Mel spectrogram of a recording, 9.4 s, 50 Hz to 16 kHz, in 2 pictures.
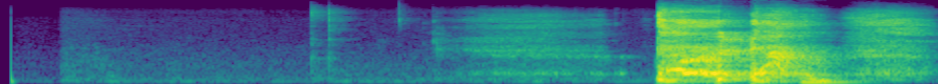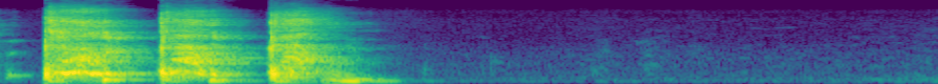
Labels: {"expert_labels": [{"quality": "good", "cough_type": "dry", "dyspnea": false, "wheezing": false, "stridor": false, "choking": false, "congestion": false, "nothing": true, "diagnosis": "upper respiratory tract infection", "severity": "mild"}], "age": 40, "gender": "male", "respiratory_condition": true, "fever_muscle_pain": false, "status": "symptomatic"}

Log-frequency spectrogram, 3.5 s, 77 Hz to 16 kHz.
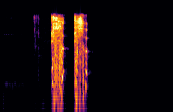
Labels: {"expert_labels": [{"quality": "good", "cough_type": "wet", "dyspnea": false, "wheezing": false, "stridor": false, "choking": false, "congestion": false, "nothing": true, "diagnosis": "upper respiratory tract infection", "severity": "mild"}], "age": 35, "gender": "female", "respiratory_condition": false, "fever_muscle_pain": false, "status": "symptomatic"}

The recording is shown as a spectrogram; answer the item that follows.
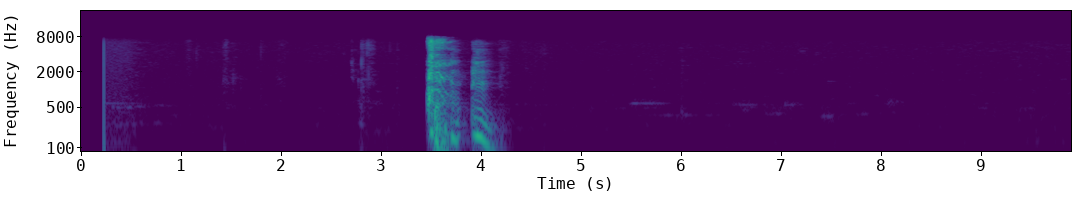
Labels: {"expert_labels": [{"quality": "good", "cough_type": "dry", "dyspnea": false, "wheezing": false, "stridor": false, "choking": false, "congestion": false, "nothing": true, "diagnosis": "healthy cough", "severity": "pseudocough/healthy cough"}], "age": 48, "gender": "female", "respiratory_condition": false, "fever_muscle_pain": false, "status": "COVID-19"}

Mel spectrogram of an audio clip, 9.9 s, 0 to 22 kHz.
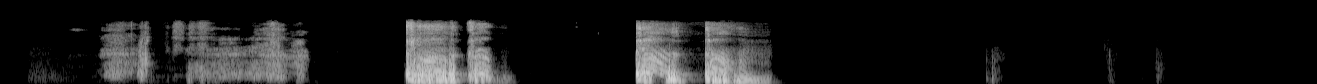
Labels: {"expert_labels": [{"quality": "good", "cough_type": "dry", "dyspnea": false, "wheezing": false, "stridor": false, "choking": false, "congestion": false, "nothing": true, "diagnosis": "healthy cough", "severity": "pseudocough/healthy cough"}], "age": 27, "gender": "male", "respiratory_condition": true, "fever_muscle_pain": false, "status": "healthy"}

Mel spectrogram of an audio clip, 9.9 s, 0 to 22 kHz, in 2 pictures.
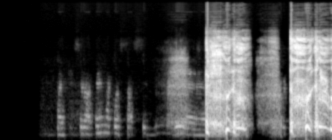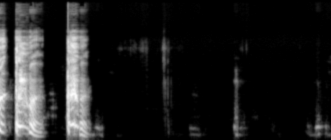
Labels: {"expert_labels": [{"quality": "good", "cough_type": "dry", "dyspnea": false, "wheezing": false, "stridor": false, "choking": false, "congestion": false, "nothing": true, "diagnosis": "upper respiratory tract infection", "severity": "mild"}], "age": 40, "gender": "male", "respiratory_condition": false, "fever_muscle_pain": false, "status": "symptomatic"}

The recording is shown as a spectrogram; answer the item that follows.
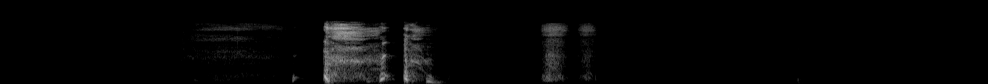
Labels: {"expert_labels": [{"quality": "ok", "cough_type": "dry", "dyspnea": false, "wheezing": false, "stridor": false, "choking": false, "congestion": false, "nothing": true, "diagnosis": "lower respiratory tract infection", "severity": "mild"}], "age": 23, "gender": "male", "respiratory_condition": true, "fever_muscle_pain": true, "status": "symptomatic"}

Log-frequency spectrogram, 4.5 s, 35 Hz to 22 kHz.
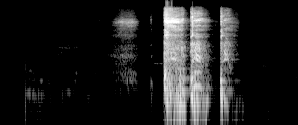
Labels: {"expert_labels": [{"quality": "good", "cough_type": "dry", "dyspnea": false, "wheezing": false, "stridor": false, "choking": false, "congestion": false, "nothing": true, "diagnosis": "COVID-19", "severity": "mild"}], "age": 38, "gender": "male", "respiratory_condition": false, "fever_muscle_pain": false, "status": "COVID-19"}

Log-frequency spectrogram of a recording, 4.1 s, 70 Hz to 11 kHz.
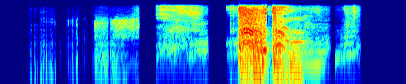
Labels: {"expert_labels": [{"quality": "ok", "cough_type": "dry", "dyspnea": false, "wheezing": false, "stridor": false, "choking": false, "congestion": false, "nothing": true, "diagnosis": "lower respiratory tract infection", "severity": "mild"}], "age": 24, "gender": "female", "respiratory_condition": true, "fever_muscle_pain": true, "status": "COVID-19"}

